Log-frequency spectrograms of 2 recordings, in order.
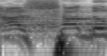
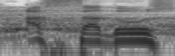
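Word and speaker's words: أشهد: হাবসী রাদিয়াল্লাহু তাআলা আনহু তিনি আশাদু বললে আসসাদু উচ্চারণ হতো আসসাদু সিনের মত উচ্চারণ হইতো এজন্য অনেকে অভিযোগ করছে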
